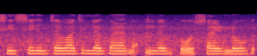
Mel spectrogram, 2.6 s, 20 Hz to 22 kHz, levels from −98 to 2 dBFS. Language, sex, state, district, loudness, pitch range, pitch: Hindi, female, Haryana, Rohtak, -15 LUFS, 195-200 Hz, 200 Hz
